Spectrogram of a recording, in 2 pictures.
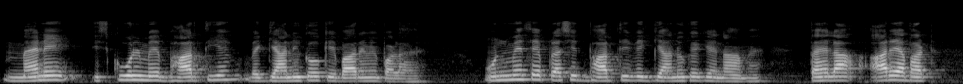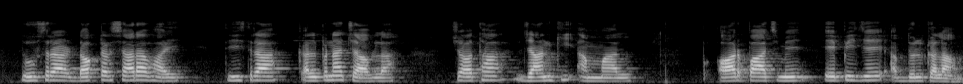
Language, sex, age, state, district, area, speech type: Hindi, male, 18-30, Madhya Pradesh, Bhopal, urban, spontaneous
